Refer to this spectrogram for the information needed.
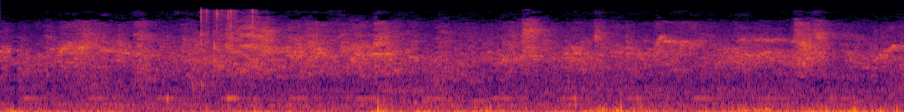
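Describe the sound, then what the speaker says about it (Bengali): Golden finches in a bird farm aviary chirp and flutter, with bursts of wing flapping and busy high twittering from many birds close by, under a constant background hiss. "এখানে কিছু ফিন্স পাখি রাখা আছে, গোল্ডেন ফিন্স"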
